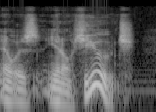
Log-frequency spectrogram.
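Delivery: huge said sarcastically, with irony, not meant. Telling how the talk of money came out with a new employer: sarcastic. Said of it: "That's why I'm saying it sarcastically".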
